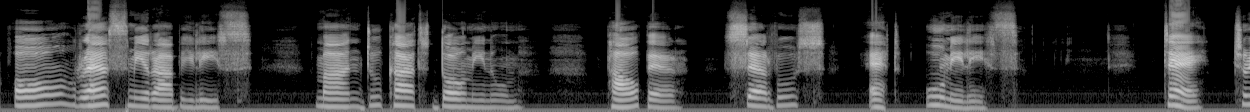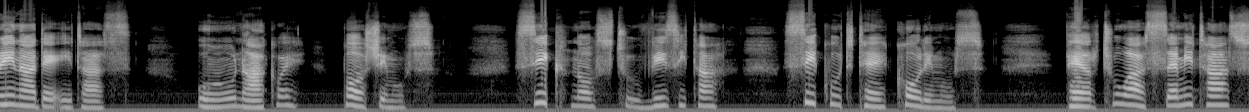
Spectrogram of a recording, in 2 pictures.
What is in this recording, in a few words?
Panis Angelicus Pronunciation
